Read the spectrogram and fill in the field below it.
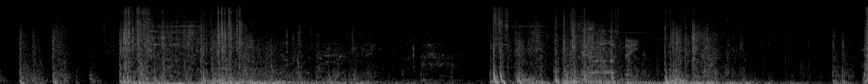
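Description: A sniper rifle loaded with mortar rounds fires in a shooter video game, giving loud bursts of gunfire and heavy booming impacts in two long volleys, with a voice talking over parts of it.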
